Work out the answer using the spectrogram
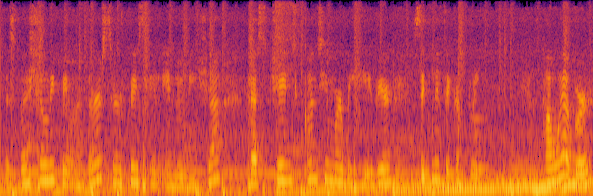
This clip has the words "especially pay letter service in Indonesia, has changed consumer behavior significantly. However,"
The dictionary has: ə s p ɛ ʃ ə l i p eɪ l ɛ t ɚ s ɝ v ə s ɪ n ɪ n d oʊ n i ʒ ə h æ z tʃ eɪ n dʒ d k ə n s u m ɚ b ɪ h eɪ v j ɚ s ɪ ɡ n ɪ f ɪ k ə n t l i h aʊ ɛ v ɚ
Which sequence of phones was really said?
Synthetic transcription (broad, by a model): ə s p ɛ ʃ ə l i p eɪ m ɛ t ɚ s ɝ f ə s ɪ n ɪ n d oʊ n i ʃ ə h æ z tʃ eɪ n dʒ k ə n s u m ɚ b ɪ h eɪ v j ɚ s ɪ ɡ n ɪ f ɪ k ə n t l i h aʊ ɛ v ɚ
